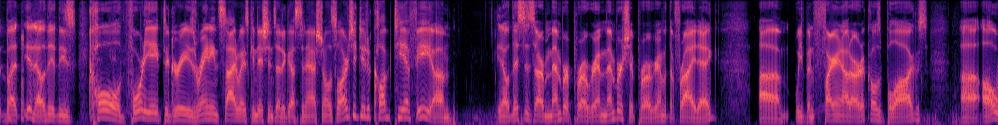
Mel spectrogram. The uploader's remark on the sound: Record this Saturday podcast from Augusta National, where they empty the notebook with various amusements from the rain-soaked second and third round.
